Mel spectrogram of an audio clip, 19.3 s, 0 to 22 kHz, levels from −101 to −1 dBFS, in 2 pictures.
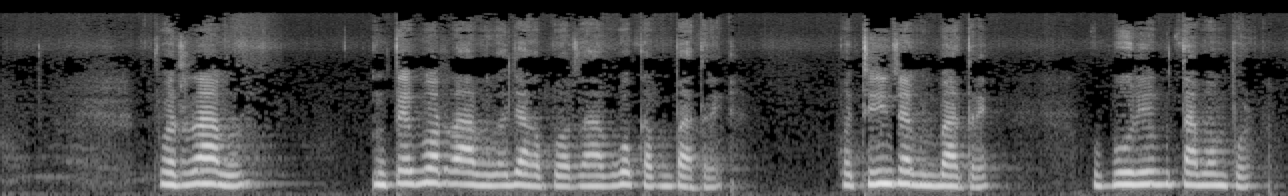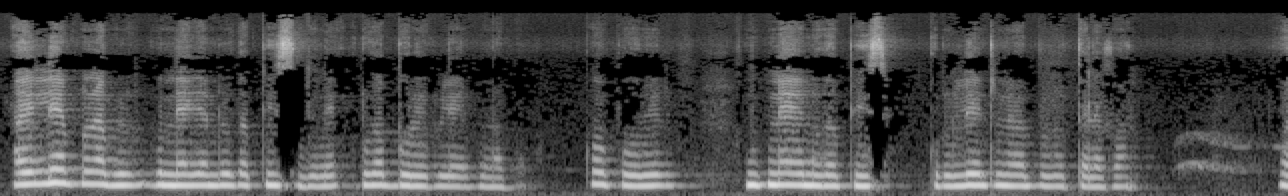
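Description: Throughout, speech sounds swirly and hollow with smeared attacks, likely generation loss from about five MP3 re-encodes; a spectrogram shows flickering holes, empty above 16.5 kHz.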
